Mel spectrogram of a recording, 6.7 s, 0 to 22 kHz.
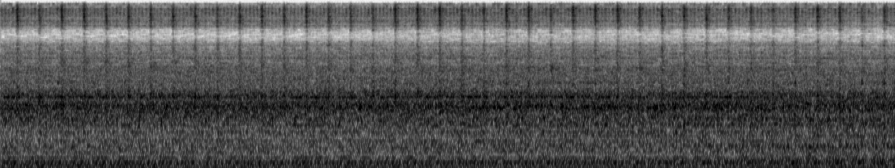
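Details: BMW M57N2 diesel, 400+ hp, driven 30,000 km this way: dull knock about twice a second only when hot, louder hotter; vacuum pump, timing chains, balancer, pulley ruled out; owner suspects injector or high-pressure pump.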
